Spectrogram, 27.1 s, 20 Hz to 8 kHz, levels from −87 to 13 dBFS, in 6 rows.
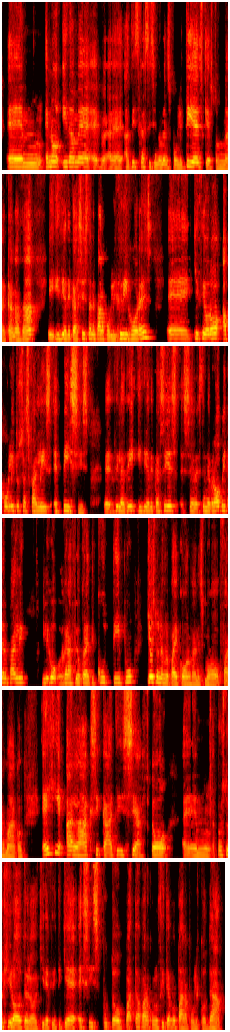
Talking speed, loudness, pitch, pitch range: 120 wpm, -24 LUFS, 195 Hz, 175-215 Hz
